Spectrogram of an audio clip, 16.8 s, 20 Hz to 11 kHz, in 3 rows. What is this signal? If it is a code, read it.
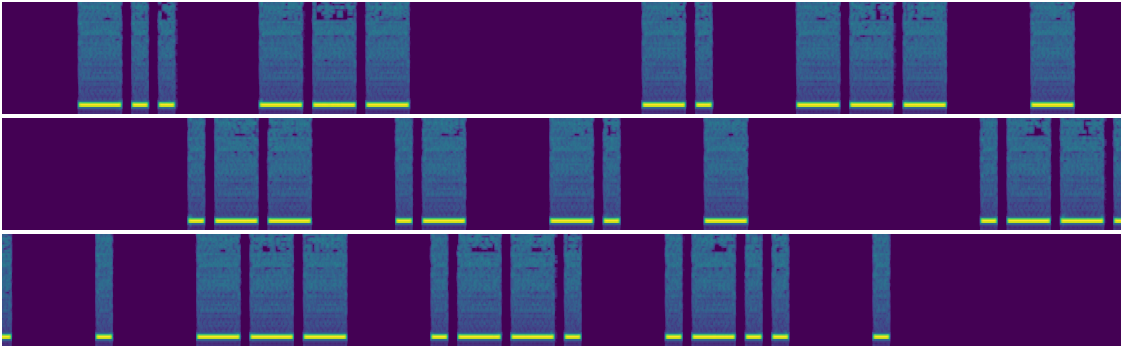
Morse code, heard as a keyed tone, about 18 wpm, spaced as for 12 wpm, 1000 Hz. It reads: DO NOT WANT PEOPLE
